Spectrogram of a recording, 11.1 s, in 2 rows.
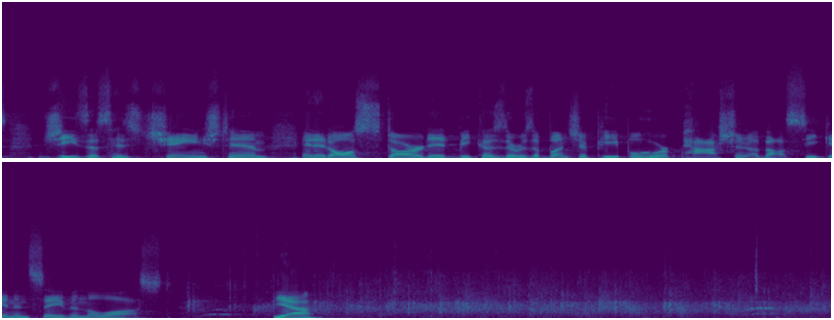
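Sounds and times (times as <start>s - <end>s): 
speech: 0.2s - 7.9s
light polite applause from a small audience: 6.7s - 11.0s.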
